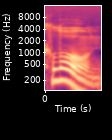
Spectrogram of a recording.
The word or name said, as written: kloun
